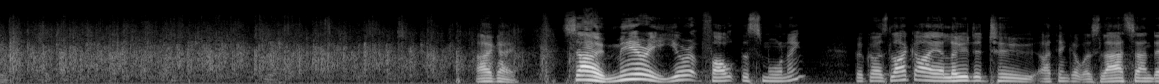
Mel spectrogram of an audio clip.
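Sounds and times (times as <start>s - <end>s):
round of applause: 0.0s - 5.6s
speech: 4.8s - 11.5s.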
